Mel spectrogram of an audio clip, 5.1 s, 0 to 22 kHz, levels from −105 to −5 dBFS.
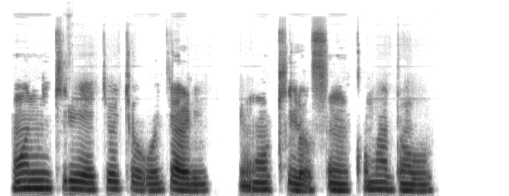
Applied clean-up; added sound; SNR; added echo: neural mask model DeepFilterNet 3.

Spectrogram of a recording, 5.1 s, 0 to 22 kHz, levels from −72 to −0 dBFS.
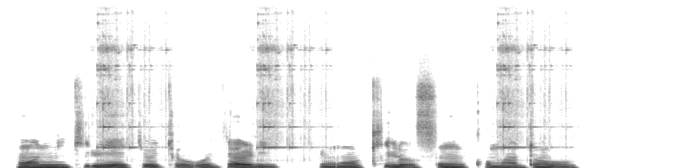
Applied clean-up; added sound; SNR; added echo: none; Coin (dropping) / Glass; 16 dB; none.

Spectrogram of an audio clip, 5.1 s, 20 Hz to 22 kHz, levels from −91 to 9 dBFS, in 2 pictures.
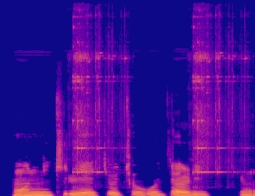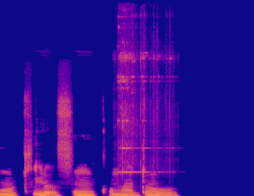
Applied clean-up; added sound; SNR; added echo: classical method Wiener filter.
